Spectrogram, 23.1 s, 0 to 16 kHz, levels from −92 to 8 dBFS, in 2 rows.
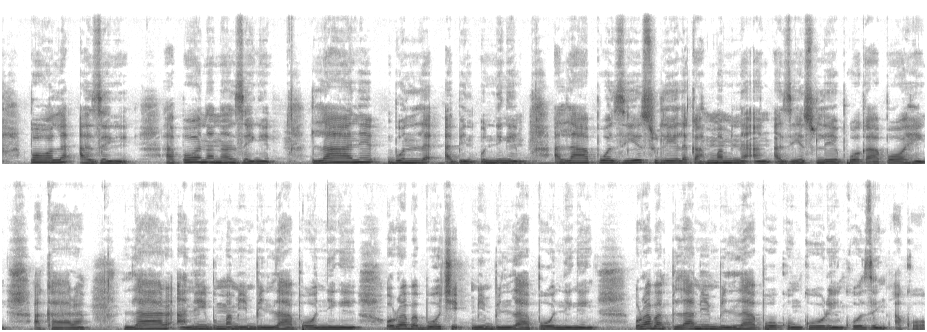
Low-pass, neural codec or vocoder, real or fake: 14.4 kHz; vocoder, 44.1 kHz, 128 mel bands every 256 samples, BigVGAN v2; fake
